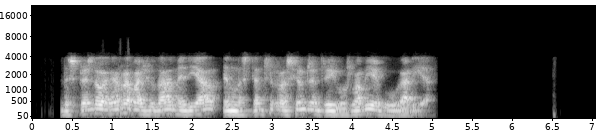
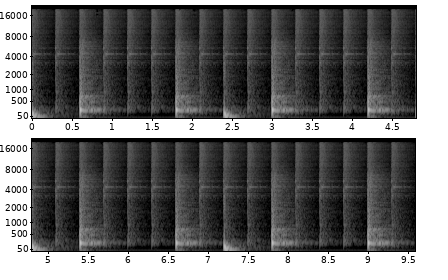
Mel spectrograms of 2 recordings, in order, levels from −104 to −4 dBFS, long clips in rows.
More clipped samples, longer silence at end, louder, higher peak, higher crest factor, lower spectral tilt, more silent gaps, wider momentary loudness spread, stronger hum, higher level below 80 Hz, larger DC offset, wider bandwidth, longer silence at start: neither; first, 2 s vs 0.05 s; first, -17 LUFS vs -48 LUFS; first, -2 dBFS vs -24 dBFS; second, 18 dB vs 24 dB; first, -9.5 dB/octave vs -4.5 dB/octave; neither; second, 8 LU vs 11 LU; neither; first, -44 dBFS vs -58 dBFS; neither; second, 4.3 kHz vs 19.5 kHz; first, 0.35 s vs 0 s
